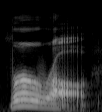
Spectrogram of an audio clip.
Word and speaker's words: rural: Because in American English, we have that very American R. So the word has two of them, rural.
